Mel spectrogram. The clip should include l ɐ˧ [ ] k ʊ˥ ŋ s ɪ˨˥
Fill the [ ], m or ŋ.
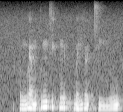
m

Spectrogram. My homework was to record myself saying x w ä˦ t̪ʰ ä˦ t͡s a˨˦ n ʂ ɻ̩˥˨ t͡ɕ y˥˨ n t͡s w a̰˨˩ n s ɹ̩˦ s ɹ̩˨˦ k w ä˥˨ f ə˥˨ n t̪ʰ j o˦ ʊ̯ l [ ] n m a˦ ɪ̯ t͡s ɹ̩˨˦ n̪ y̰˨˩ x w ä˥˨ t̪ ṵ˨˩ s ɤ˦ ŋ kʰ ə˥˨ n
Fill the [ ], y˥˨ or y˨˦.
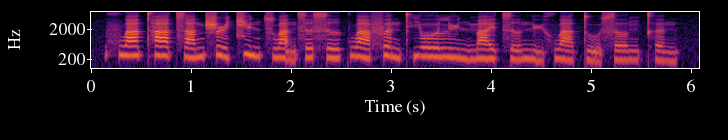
y˥˨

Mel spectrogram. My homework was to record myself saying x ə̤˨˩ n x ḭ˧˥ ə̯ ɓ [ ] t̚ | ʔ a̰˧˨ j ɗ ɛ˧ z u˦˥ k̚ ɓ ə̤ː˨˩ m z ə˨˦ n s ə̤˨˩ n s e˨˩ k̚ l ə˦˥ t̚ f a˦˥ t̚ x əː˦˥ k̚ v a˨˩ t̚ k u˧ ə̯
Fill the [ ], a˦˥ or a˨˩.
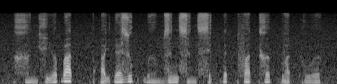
a˦˥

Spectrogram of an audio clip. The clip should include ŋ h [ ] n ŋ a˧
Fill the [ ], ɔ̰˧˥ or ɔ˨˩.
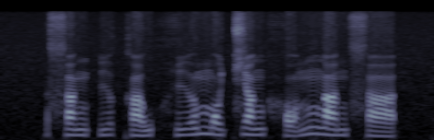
ɔ̰˧˥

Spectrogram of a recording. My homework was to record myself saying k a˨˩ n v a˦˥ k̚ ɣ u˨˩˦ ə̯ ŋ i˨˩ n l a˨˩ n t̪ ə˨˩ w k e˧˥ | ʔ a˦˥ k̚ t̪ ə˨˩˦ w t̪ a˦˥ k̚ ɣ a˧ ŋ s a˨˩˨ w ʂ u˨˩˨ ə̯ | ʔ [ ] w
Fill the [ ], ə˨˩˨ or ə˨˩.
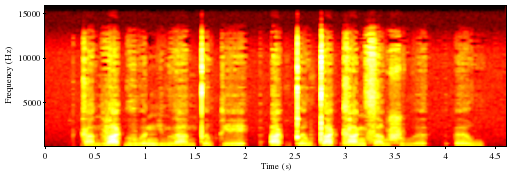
ə˨˩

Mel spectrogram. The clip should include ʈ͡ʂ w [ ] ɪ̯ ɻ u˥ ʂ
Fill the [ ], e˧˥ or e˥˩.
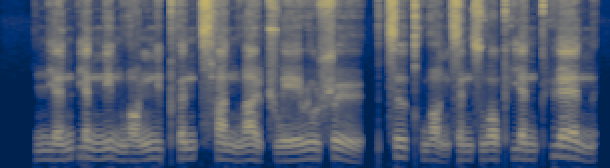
e˧˥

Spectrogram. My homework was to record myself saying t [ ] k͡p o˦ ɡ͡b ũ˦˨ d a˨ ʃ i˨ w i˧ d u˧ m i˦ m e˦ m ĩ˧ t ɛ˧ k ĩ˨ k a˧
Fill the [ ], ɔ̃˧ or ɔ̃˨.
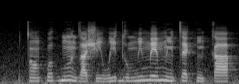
ɔ̃˧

